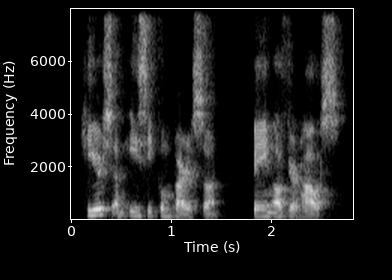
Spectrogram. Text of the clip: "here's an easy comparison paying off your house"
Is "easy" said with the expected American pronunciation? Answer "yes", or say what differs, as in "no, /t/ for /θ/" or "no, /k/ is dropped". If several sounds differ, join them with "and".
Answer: no, /s/ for /z/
